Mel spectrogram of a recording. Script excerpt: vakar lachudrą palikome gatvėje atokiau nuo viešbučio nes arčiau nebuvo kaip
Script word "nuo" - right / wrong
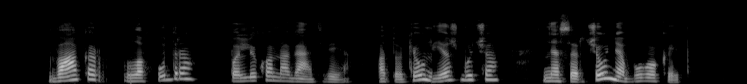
wrong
